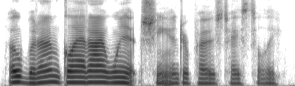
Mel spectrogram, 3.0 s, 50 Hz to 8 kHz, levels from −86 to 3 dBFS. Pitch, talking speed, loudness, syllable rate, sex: 170 Hz, 185 wpm, -17 LUFS, 5.2 syllables/s, female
